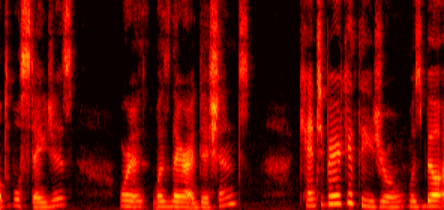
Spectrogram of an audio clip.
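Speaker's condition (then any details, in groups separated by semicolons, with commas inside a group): No condition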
